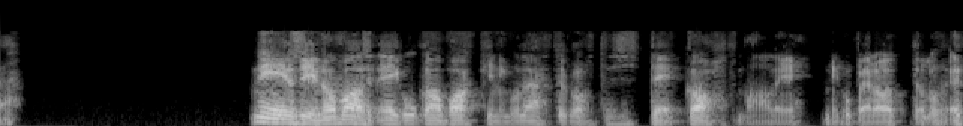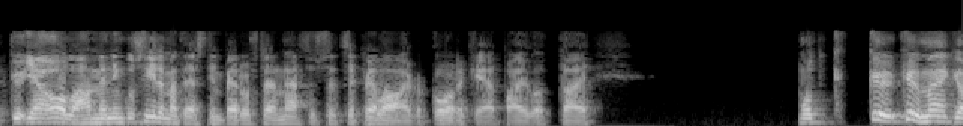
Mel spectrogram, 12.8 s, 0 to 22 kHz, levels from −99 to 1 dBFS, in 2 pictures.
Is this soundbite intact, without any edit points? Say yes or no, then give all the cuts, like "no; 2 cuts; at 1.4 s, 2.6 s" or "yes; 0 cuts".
no; 1 cut; at 2.4 s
